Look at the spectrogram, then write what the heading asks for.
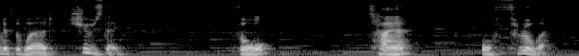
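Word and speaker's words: Týr: the word Tuesday Thor TI or through the correct answer is TI with the accent on the Y there t yr question 25 what was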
